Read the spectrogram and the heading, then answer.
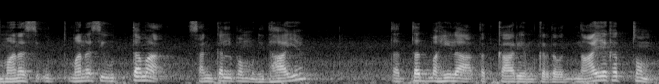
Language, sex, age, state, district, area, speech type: Sanskrit, male, 45-60, Tamil Nadu, Coimbatore, urban, spontaneous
